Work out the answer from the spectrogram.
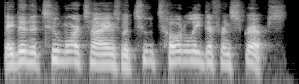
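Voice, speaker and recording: A man speaking as an interview guest in a measured, halting, scholarly way, explaining things conversationally. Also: on the high side, steady tone. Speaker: interview guest, radio historian.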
